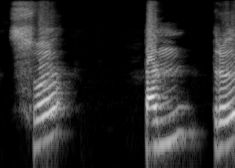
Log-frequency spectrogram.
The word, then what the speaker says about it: स्वतंत्रता: आधा स व त और ऊपर देख रहे हैं बिंदी है इसका उच्चारण न हो रहा है तो आधा न त और त्र।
